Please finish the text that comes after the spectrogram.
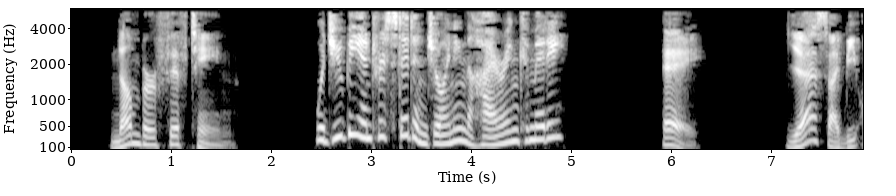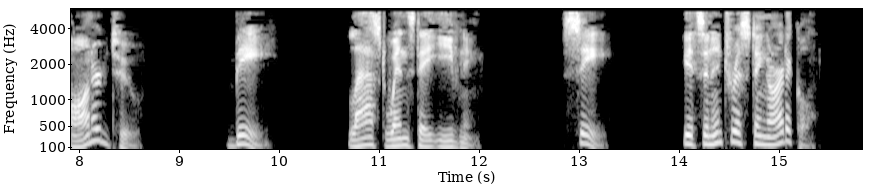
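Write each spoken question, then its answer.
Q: Would you be interested in joining the hiring committee?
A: A: Yes, I'd be honored to.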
